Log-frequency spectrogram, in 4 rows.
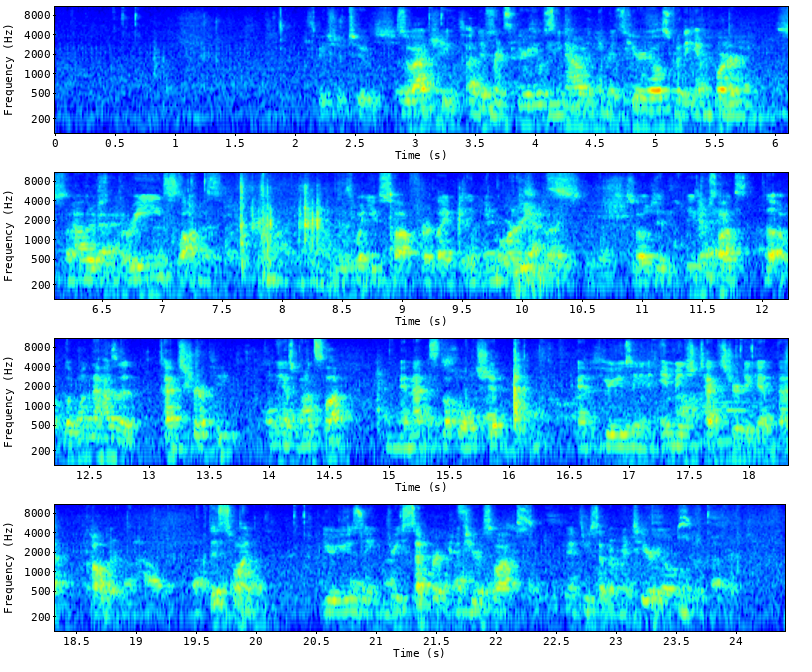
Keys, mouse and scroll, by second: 5.5 alt+Tab, 5.5-5.9 scroll down 1, 13.8 scroll down 1, 20.2 scroll down 1, 24.0 middle click, 24.3-24.4 scroll down 1.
